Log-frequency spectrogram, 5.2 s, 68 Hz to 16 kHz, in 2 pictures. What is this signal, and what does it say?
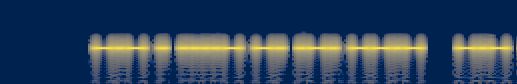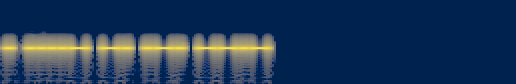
Morse code, heard as a keyed tone, about 44 wpm, 700 Hz. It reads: KE4NRQ KE4NRQ
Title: USA Call Signs Repeated 2x 45wpm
